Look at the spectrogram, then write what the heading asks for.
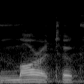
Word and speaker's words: Marduk: the encyclopedia of religion the name Marduk was probably pronounced Mara took and the etymology of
